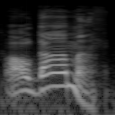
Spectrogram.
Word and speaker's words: Aldama: Aldama.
